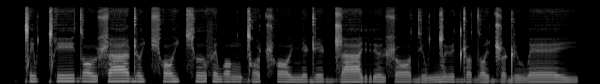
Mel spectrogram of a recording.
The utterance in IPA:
ǀ e w ǀʰ eː d ɔː u̯ ʂ aː ɖ ɤ y̯ t͡ɕʰ ɔ i̯ t͡ɕʰ ɤ f ɛ w ɔː ŋ ɡ͡ǀ ɔ ʈ͡ʂʰ ɔː y̯ n̪ e ɖ eː ɖ ɖ͡ʐ aː rʲ ɔ y̯ ʂ ɔː d ʏ w ŋ͡ǀ ʏː d ɖ ɔ d ɔ i̯ ɖ͡ʐ ɔ ɖ ʏ u̯ w ɛː i̯

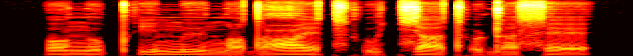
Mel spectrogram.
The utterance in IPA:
ɔ n̪ o pʼ i m ɨ n̪ a dˤ ɐ ʕ ɛ t͡sʼ u t͡ɕ a tʼ o ɖ a s ɛ

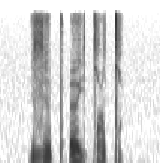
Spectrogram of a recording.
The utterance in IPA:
z ɘ pʼ ɐ j t ɘ tˤ

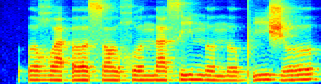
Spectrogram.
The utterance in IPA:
ʔ ɤ ʁʷ a ʔ ʌ s ɒ ʊ̯ χʷ ɤ n a s i n ɤ n ɤ pʼ i ʒ ɤ

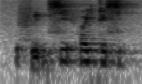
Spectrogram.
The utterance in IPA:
f ḭ ɡ sʲ ɛ h ɤ j ɡ ɪ sʲ

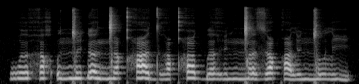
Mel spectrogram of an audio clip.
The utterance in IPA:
w ɵ h ɜ χ ʔ u ŋ͡ǀ y ɗ ɜ ŋ͡ǀ i qʰ ɜ dʱ ɵ qʰ u ɡ͡b ɜ ɦ y n ŋ͡ǀ ɜ z ɵ q ɜ l y ŋ͡ǀ u l i

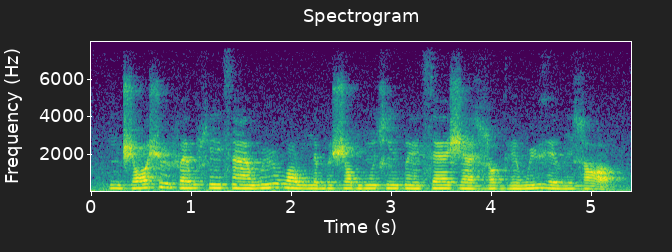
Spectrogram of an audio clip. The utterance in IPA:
n d͡ʒ ɔ ʃ ʉ f ɛ w ɬ ĩ s æ̃ w ʉ w ɔ w n ɛ b ø ʒ ɔ b ŋ ũ ɕ ĩ p ẽ s ɛ ʒ æ ɮ ɔ ɡʱ ẽ w y ɣ e β i ɮ ɑ

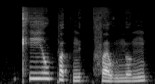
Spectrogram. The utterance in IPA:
kʰ iː˥ w p ɐ˨ k̚ n̪ ɪ˨ k̚ f ɐ˨˩ w n̪ ʊ˨˥ ŋ

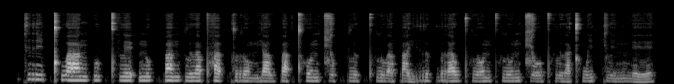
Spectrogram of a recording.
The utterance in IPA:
k r i˦˥ t̚ kʰ w aː˧ ŋ p u˨˩ k̚ pʰ l e˦˥ ʔ n u˥˩ k̚ p a˥˩ n p l ɯ˧ a̯ pʰ a˦˥ t̚ k r o˨˩ m j a˨˩ w p a˨˩ ʔ tʰ o˦˥ n t͡ɕ o˨˩ k̚ p l ɯ˨˩ k̚ pʰ l u˩˦ a̯ p a˩˦ j r ɯ˥˩ k̚ r a˥˩ w pʰ l o˥˩ n pʰ l u˥˩ n t͡ɕ oː˦˥ pʰ l ɯ˩˦ a̯ kʰ w i˥˩ t̚ k l i˦˥ n ŋ eː˩˦

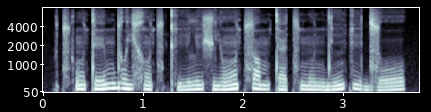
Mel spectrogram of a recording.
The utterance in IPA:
t͡sʼ ũ t e m d o j x õ t͡s kʼ i l i ʃ j õ t͡s ɒ m t æ t͡s m ũ n d ĩ k i d͡z o

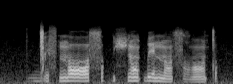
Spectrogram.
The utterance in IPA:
ɡ͡ǀ ɪ˦ s n ɔː˥ s | ç ɔ̃˥ ɓ ɪ˦ n ɔ̃˨ s ʁ ɔ̃˨ t

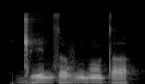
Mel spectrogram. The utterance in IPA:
ɡ͡ǁ e n z ʌ v ŋ ɡ õ t a

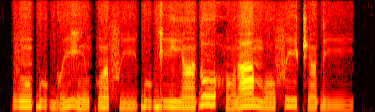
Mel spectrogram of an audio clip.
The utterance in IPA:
v ũ˧ ɓ u˧ ɡʷ iː˨˦ ɣ ĩ˨ kʷ ã˧ f iː˨ ɓ u˧ ɡ iː˧ j ã˧ ɗ oː˦ h ɔ̃˨ ɾ aː˦ m oː˧ f iː˦ t͡ʃ ã˨ ɗ iː˨

